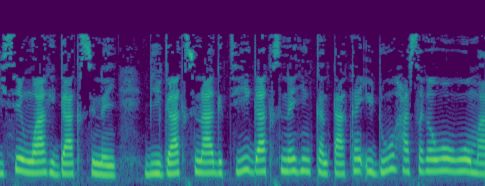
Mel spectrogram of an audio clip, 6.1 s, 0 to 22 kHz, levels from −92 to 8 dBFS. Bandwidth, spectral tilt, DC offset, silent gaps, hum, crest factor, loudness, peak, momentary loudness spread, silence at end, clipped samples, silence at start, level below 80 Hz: 11.5 kHz; -4.5 dB/octave; under 0.1%; none; none; 14 dB; -19 LUFS; -4 dBFS; 6 LU; 0 s; under 0.1%; 0 s; -58 dBFS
